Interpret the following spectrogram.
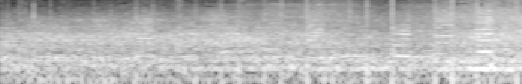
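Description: Eurorack modular synthesizer music: a hiss-like noise wash with a steady clicking pulse and short blips of sequenced notes at several pitches, slowly growing louder.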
